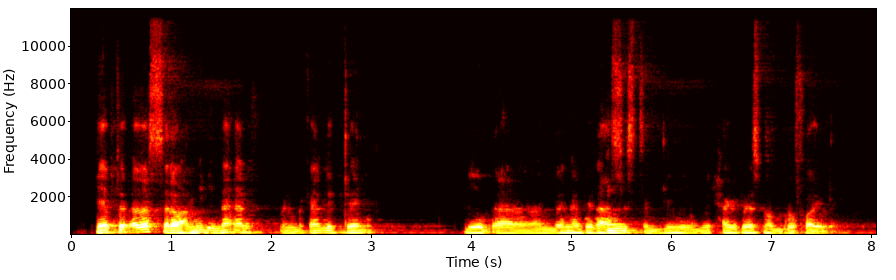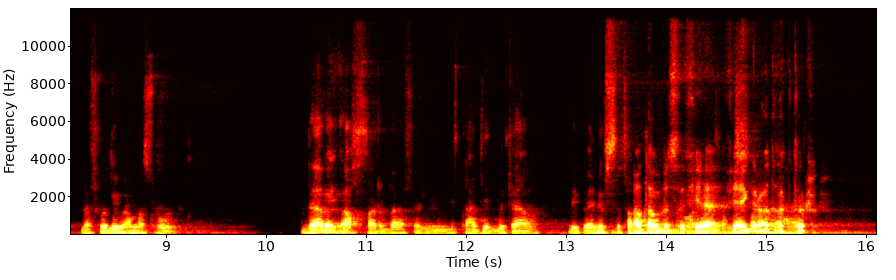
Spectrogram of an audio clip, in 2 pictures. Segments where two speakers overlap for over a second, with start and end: 13.7-15.4

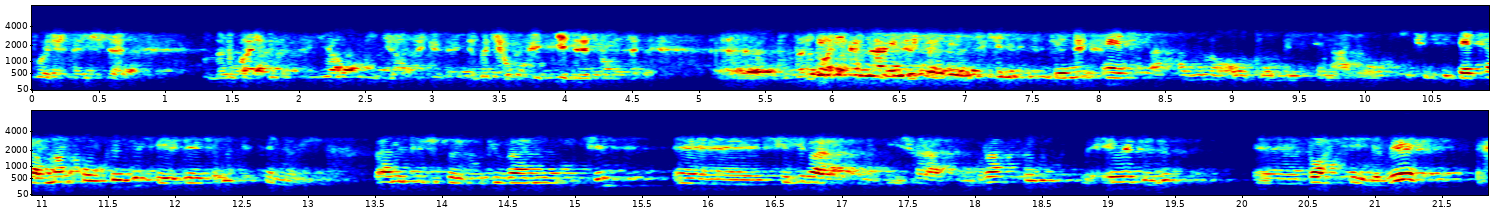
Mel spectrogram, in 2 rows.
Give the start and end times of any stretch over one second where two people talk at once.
5.9-8.1

